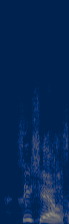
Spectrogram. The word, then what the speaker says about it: Seychelles: How do you pronounce this? Seychelles? Seychelles, ayan, Seychelles.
